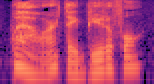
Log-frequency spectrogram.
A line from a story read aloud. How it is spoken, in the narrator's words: Anne breathed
